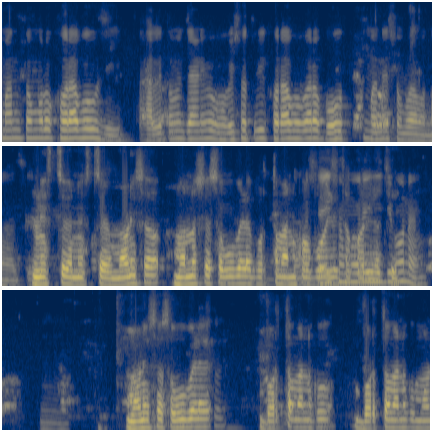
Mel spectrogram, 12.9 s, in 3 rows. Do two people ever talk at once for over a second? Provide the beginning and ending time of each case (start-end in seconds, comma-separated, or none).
6.2-8.3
